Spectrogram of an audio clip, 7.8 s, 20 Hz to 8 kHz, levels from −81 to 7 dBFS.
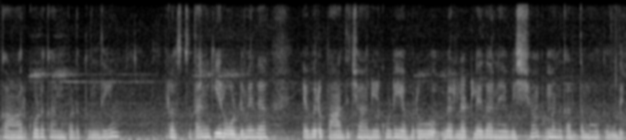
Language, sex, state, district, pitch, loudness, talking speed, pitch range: Telugu, female, Telangana, Nalgonda, 190 Hz, -16 LUFS, 105 wpm, 180-200 Hz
